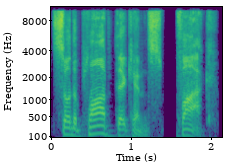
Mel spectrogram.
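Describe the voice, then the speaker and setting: A man playing a slow, low-voiced, domineering office boss. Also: very animated, no room sound, studio quality, full character voice. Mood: exasperated. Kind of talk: visual novel character acting.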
